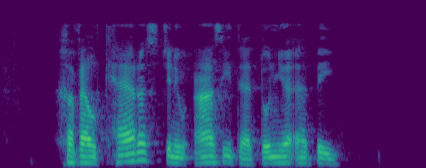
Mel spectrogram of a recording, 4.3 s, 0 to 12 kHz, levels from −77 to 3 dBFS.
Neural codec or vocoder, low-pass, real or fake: none; 7.2 kHz; real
